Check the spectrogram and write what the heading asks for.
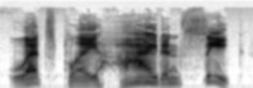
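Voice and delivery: put-on high, slow child voice; children. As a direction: sound like kids begging to play. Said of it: "said the children".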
